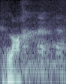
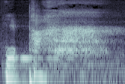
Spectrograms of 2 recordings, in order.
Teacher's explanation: It's a missing sound in our English vocabulary. And that's a long, breathed out sound, an outgoing, long, drawn out sound. · Term: het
